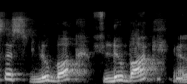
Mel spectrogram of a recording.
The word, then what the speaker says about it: Lubbock: I mean, Janine, I was driving the RV and she's like, how do we pronounce this? Lubbock? Lubbock?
